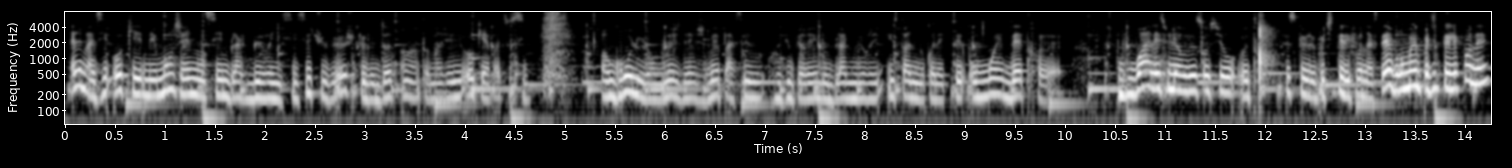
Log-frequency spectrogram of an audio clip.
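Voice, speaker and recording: With music in the background, a young female vlogger talks fast in a mid-range voice. She retells a story in an animated, casual way, repeating herself and plugging gaps with "là" and "genre."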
